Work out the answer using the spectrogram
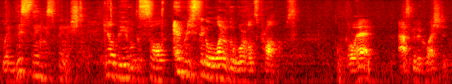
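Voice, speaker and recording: An actor playing an eager, deferential inventor, excitable and prone to stammering, in scripted film dialogue. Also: male voice, a little high, a little fast, close to an everyday voice. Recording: echoey room, distant mic, noisy clicks.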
